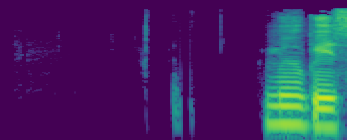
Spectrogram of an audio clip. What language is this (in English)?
English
